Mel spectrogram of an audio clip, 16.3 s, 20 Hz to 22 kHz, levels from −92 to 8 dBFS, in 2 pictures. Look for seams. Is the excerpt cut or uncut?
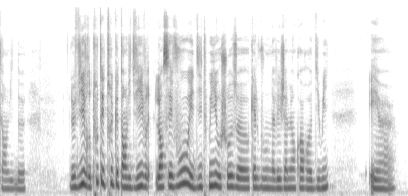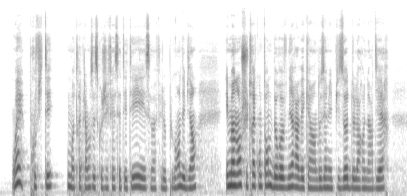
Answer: cut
